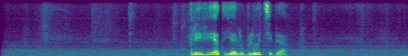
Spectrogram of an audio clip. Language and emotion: Russian, positive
